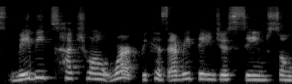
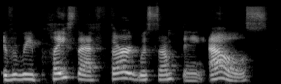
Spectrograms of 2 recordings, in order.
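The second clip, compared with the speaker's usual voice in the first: ordinary talk, nothing marked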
